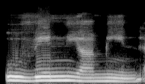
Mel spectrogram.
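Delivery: slow "Uvin yamin" landing on "min"; stress on MIN. Shown as a demonstration. Teacher sounding out the accent mark, final stress in "Uvin yamin". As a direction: lean on the last syllable of "Uvin yamin". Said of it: "the accent mark on min".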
